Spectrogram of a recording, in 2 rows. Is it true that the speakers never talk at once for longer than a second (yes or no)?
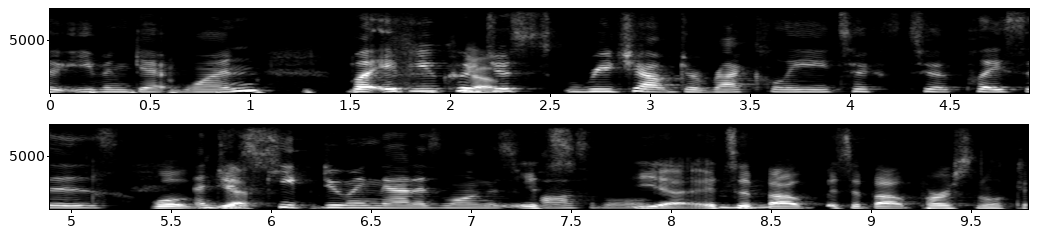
no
